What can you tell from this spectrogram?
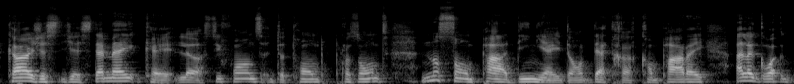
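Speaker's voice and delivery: slow, careful reading of a French Bible verse in a clumsy English-speaker's French accent; awful French accent. Shown as a demonstration. Vlogger reads the player's French Bible verse aloud, awful French accent. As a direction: read the French slowly, mangling the French accent a little. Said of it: "Sorry for the awful French accent".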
